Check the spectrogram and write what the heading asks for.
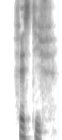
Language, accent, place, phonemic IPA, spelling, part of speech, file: French, France, Lyon, /fɛs.tif/, festif, adjective, LL-Q150 (fra)-festif.wav
- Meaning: festive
